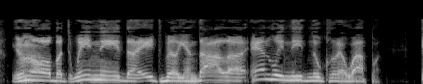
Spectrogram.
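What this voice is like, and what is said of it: Imitates another person's voice. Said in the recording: “doing a Zelensky impression”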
